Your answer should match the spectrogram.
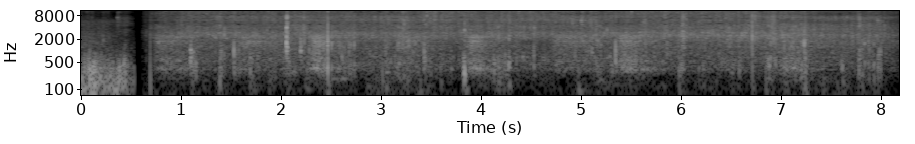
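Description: Footsteps crossing a rocky boulder field, with stones clicking and knocking under foot at an irregular pace, over a steady faint hiss.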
